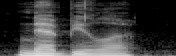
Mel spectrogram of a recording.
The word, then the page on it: nebula: American English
